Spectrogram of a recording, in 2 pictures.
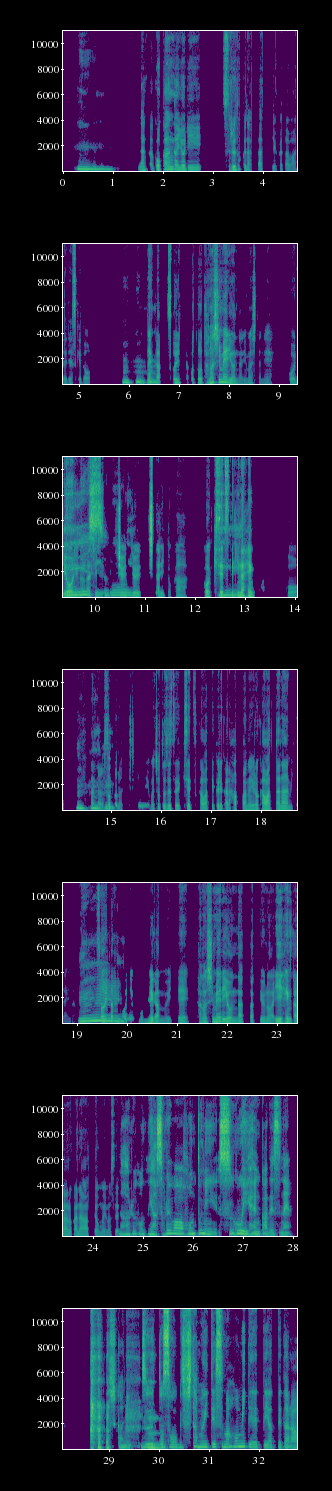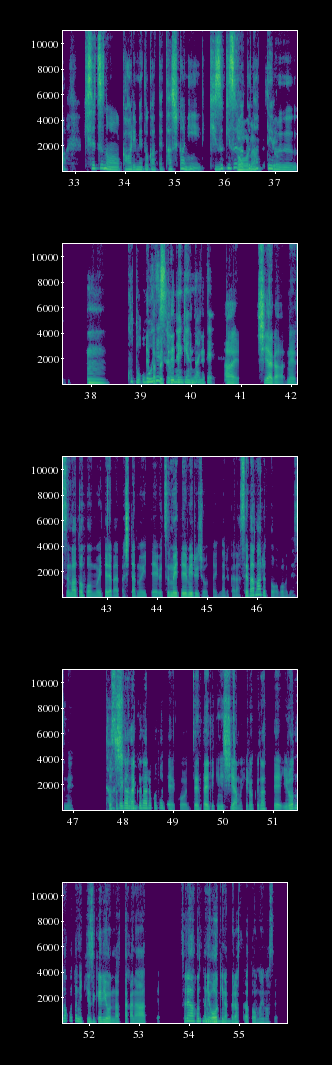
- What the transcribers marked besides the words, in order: laugh
- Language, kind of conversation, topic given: Japanese, podcast, スマホ依存を感じたらどうしますか？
